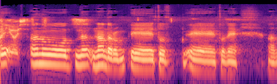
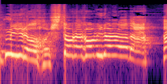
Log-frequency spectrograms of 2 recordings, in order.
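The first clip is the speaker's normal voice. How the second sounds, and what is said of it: Imitates an anime villain's voice. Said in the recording (Japanese): “天空の城ラピュタのムスカを練習してたんですけれども ... モノマネを用意しているということなので”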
